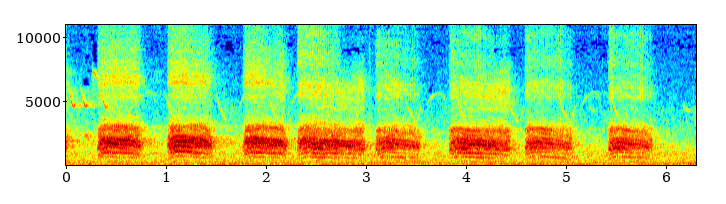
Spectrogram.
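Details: A few Hooded Crows perching in a tree in Helsinki, Finland, in April 2024, slightly agitated: a steady run of eight rasping, hoarse caws, each about half a second long and spaced roughly a second apart, with faint chirps between them.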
